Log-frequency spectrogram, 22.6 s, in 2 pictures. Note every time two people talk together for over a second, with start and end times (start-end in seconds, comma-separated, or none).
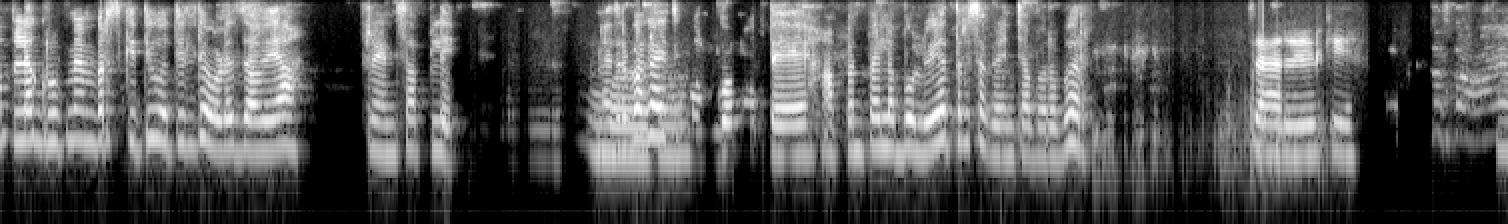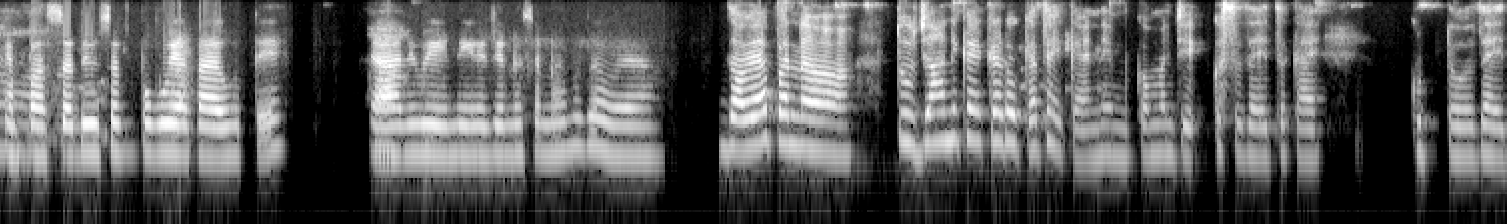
none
